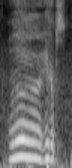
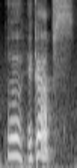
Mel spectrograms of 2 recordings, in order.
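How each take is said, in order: First: Hiccuping mid-word; hiccups. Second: Louder groan with hiccups. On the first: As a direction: talk through a hiccup. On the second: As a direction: hiccup breaks the word. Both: Real, not acted.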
